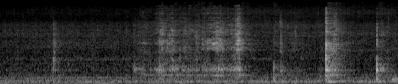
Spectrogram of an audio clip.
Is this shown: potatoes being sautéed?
yes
